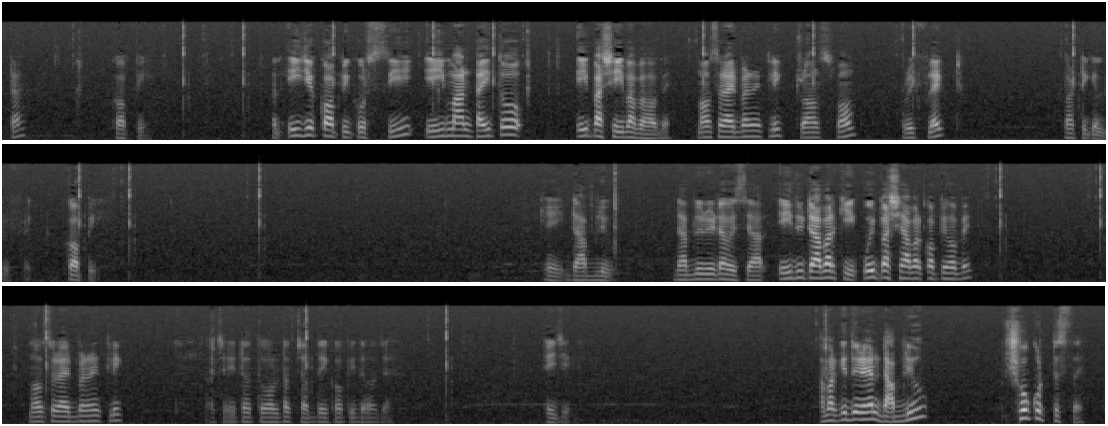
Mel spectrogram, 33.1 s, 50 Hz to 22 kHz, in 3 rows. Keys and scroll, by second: 1.6 ctrl+space, 4.5 ctrl+alt+shift+space.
